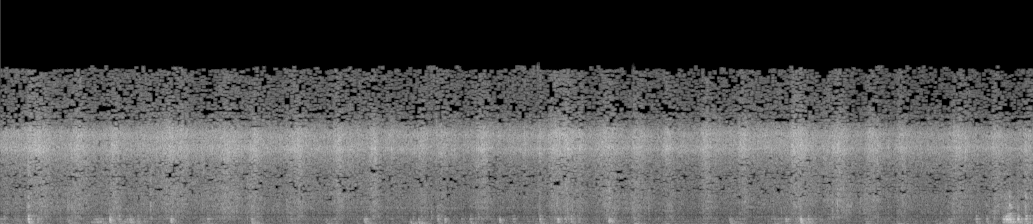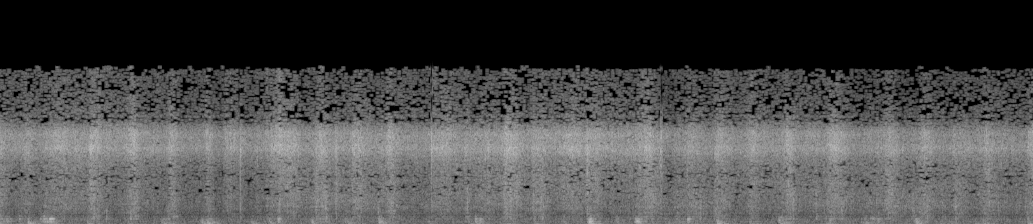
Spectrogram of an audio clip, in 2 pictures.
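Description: Minced pork and chopped preserved vegetables sizzling in a nonstick wok with a steady high hiss, while an orange silicone spatula stirs and scrapes them around the pan with irregular soft knocks.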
